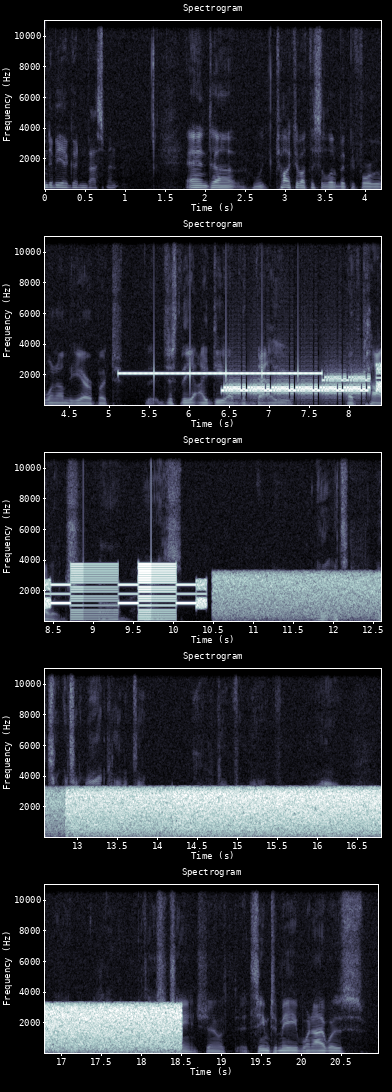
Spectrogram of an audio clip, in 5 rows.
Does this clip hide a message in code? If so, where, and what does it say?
Yes: dial-up modem handshake (V.34 or later) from 5.1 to 18.5 s, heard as a whistle, warbles, then hiss, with speech in English.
